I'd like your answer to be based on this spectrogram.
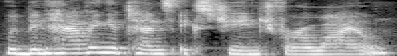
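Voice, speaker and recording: High-voiced woman narrating a story. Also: moderate pace, soft background music. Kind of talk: scripted first-person story narration.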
